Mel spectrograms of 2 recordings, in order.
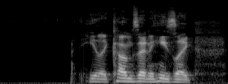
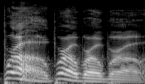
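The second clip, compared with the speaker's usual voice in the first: bro voice; 2 semitones higher, 7 dB louder, slower than usual. Retold or imitated. Imitating a guy who says bro, loud and eager. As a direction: bellow bro at a friend walking up.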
